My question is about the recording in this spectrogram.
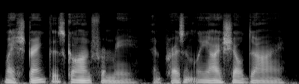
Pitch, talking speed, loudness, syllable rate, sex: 90 Hz, 220 wpm, -21 LUFS, 4.8 syllables/s, male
